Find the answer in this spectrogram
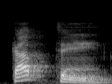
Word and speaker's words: captain: Sí hay tres sílabas capitán en inglés solo son dos cap Captain Okay Captain of my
